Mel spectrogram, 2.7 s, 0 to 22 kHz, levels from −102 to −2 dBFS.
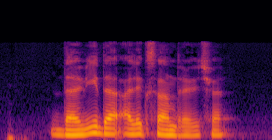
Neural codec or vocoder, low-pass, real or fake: codec, 16 kHz, 2 kbps, FunCodec, trained on LibriTTS, 25 frames a second; 7.2 kHz; fake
